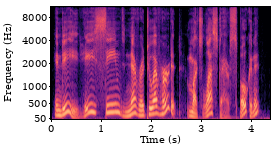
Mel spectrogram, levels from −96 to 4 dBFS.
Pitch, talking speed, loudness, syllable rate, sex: 160 Hz, 180 wpm, -18 LUFS, 4.6 syllables/s, male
